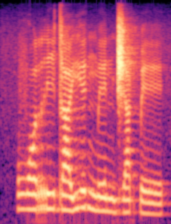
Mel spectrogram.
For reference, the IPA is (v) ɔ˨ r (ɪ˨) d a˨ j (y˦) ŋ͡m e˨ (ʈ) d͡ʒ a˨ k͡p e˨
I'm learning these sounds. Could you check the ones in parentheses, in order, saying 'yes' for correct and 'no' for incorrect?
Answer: yes, no, no, no

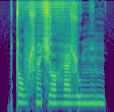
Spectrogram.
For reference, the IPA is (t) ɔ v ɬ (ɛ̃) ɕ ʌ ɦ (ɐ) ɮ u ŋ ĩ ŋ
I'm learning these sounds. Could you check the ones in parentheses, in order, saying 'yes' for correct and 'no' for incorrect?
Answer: yes, yes, no

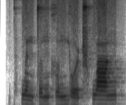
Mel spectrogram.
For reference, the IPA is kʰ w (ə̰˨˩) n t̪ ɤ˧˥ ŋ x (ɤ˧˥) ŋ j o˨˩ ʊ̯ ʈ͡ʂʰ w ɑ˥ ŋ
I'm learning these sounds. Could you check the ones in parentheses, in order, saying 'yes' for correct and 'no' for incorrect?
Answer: no, yes

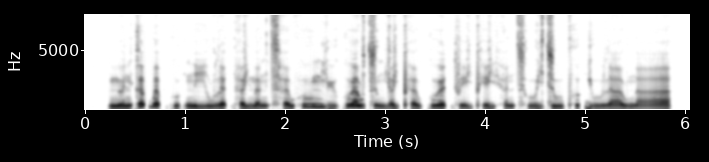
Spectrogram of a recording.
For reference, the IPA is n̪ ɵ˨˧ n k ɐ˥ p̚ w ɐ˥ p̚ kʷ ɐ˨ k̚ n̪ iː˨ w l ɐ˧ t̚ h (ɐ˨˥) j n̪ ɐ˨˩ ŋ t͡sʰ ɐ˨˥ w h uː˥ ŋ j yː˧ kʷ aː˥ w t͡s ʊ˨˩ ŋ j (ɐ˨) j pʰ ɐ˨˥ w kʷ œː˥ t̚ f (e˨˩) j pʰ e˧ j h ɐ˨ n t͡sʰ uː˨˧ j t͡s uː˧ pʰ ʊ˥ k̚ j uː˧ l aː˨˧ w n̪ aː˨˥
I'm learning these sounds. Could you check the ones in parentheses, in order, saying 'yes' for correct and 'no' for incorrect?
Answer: yes, yes, yes

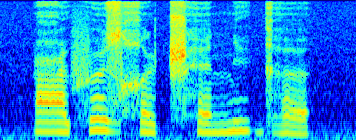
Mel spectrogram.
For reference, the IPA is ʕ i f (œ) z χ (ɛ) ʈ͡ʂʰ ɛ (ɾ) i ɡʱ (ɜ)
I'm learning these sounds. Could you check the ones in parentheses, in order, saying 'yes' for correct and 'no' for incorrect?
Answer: yes, no, no, yes

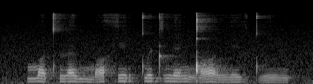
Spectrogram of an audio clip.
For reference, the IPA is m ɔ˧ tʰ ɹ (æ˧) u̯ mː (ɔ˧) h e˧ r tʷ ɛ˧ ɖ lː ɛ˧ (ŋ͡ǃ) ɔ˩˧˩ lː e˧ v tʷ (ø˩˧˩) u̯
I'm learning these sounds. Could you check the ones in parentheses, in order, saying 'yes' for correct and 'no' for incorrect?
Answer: no, no, yes, no

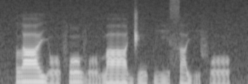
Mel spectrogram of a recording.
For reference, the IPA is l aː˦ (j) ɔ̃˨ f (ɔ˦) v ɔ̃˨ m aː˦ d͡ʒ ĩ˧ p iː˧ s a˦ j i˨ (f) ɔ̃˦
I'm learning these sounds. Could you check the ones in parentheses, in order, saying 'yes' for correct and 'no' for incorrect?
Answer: yes, no, yes

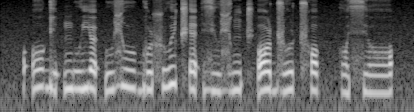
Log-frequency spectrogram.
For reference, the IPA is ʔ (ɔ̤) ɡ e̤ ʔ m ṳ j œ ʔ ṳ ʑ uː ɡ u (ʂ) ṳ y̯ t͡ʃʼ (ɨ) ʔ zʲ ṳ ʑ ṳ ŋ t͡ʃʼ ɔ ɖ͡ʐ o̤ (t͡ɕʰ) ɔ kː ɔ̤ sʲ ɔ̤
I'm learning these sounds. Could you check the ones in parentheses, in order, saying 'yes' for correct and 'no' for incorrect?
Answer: yes, yes, no, no

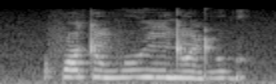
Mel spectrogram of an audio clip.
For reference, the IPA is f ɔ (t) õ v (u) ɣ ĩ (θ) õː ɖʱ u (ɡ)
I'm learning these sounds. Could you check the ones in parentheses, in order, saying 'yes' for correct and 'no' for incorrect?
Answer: yes, yes, no, yes

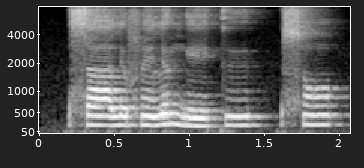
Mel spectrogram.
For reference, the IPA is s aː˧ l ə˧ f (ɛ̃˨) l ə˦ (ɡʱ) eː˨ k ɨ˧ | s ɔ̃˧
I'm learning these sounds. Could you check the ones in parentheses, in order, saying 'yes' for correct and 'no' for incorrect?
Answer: no, no

